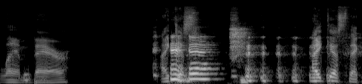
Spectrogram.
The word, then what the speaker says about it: Christopher Lambert: By the way, it's pronounced Lambbear.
